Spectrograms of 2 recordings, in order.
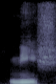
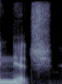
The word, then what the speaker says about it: niche: can tell you're thinking niche. You're thinking outside the box. Americans say niche. Canadians say niche. I don't see how you can call that word niche, though. There's no T in it.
